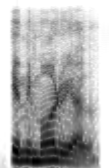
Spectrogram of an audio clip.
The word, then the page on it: immemorial: Indian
